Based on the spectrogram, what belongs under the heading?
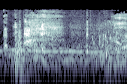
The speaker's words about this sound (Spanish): Eso significa que tendremos una tormenta feroz. Todo está oscuro. No se ve una estrella. Vienen las olas. Cortémoslas con la proa. Rememos.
